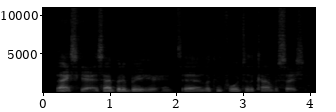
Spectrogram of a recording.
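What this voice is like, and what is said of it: Smooth late-night DJ voice. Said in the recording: “he's already coming out with the late night DJ voice”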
